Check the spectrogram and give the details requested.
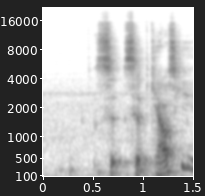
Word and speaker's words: Sapkowski: Sapkowski, is that how it's pronounced?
